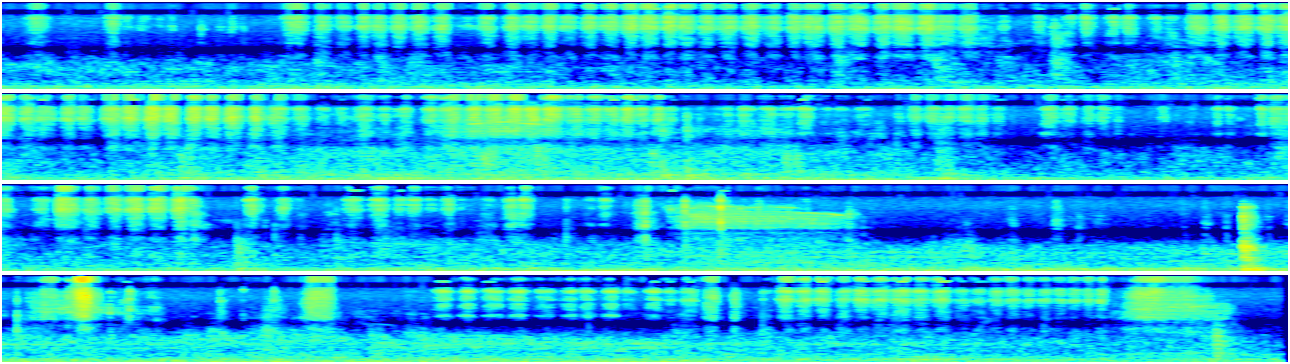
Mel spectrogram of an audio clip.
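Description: Pencil shading the underside of a cube character drawing, soft continuous scratchy rubbing strokes on paper, quiet and close, with no talking.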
